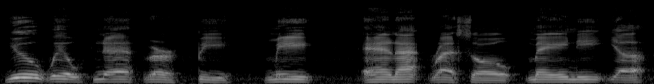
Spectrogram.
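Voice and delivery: slow, mechanical robot monotone; Charlotte Flair robot voice. Retold or imitated. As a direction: speak like a slow malfunctioning robot. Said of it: "she's just so robotic".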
